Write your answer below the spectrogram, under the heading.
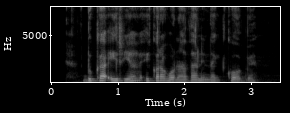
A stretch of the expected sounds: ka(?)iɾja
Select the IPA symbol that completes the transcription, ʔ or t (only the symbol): ʔ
